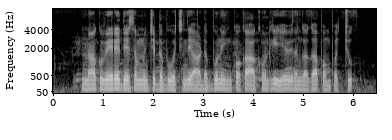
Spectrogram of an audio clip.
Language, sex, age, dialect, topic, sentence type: Telugu, male, 41-45, Southern, banking, question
